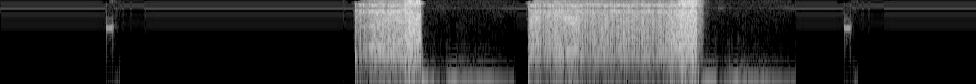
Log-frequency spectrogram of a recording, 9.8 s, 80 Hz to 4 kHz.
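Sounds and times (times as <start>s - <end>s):
weak radio transmission with heavy static bursts: 3.6s - 8.0s.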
